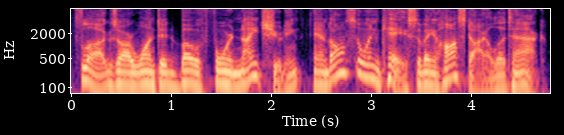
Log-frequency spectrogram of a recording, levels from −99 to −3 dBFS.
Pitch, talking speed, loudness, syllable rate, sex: 125 Hz, 190 wpm, -17 LUFS, 4.9 syllables/s, male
